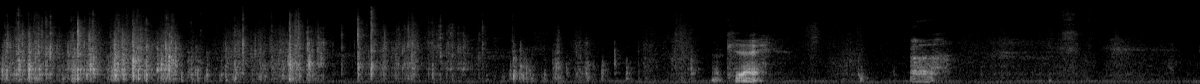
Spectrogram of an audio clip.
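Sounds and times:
plastic bag crinkling: 0.0 - 6.5.

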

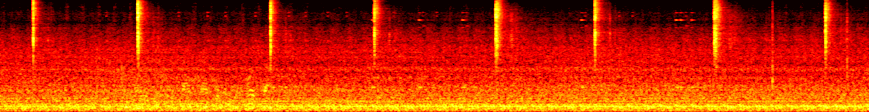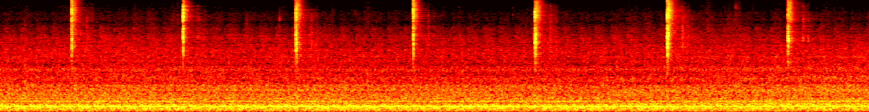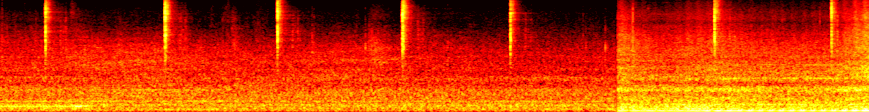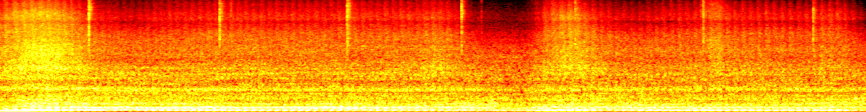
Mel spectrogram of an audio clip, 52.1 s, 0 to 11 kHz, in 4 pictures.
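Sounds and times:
diesel locomotive idling: 0.0 - 52.0
sharp single clicks: 5.6 - 6.4, 7.4 - 7.8, 8.7 - 9.3, 10.2 - 11.7, 14.1 - 14.4, 17.3 - 17.8, 19.2 - 19.6, 21.0 - 21.4, 28.5 - 29.0, 36.7 - 37.0.

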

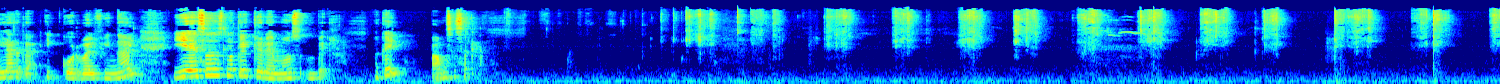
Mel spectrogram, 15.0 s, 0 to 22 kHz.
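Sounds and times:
pencil sharpener scraping: 6.8 - 15.0.

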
